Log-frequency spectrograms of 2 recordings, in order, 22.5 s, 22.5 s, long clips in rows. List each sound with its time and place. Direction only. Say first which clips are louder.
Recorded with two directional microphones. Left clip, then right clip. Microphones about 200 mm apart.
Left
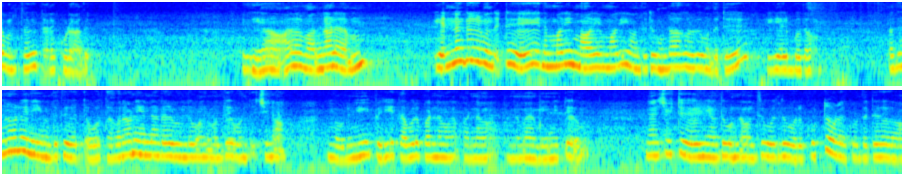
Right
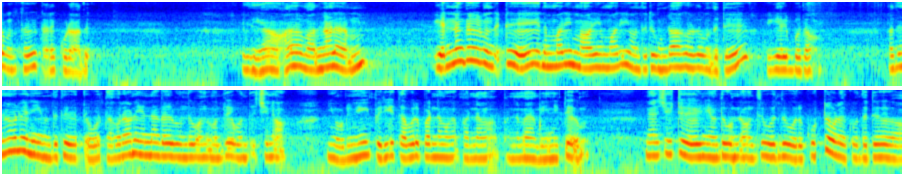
0.0 s speech: right 9 dB; 15° right (ahead or behind)
3.1 s a woman's voice: right 8 dB; 20° right (ahead or behind)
